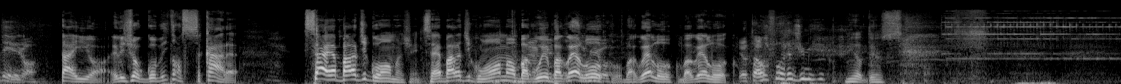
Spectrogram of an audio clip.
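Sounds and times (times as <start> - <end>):
speech: 0.0 - 9.4
telephone ringing with a bright electronic trill: 8.3 - 11.2.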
